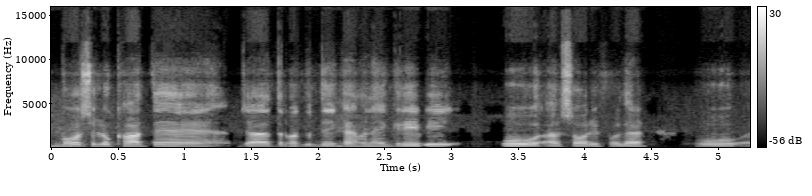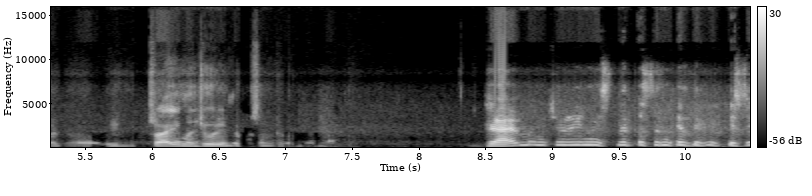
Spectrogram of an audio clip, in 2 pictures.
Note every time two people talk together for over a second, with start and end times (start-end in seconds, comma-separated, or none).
none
